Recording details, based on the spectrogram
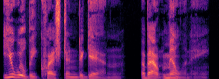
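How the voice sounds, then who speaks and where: A woman narrator voicing a calm, cautious man who explains things in a measured way in a cozy mystery audiobook. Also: low-pitched, no echo, studio quality, full character voice. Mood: careful.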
